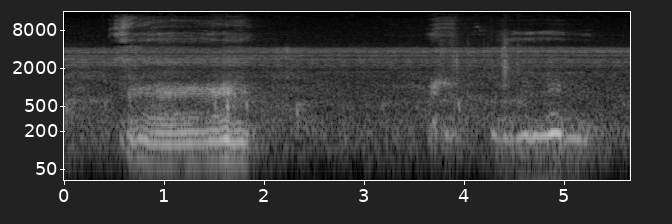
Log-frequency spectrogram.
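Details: Chihuahua Kohaku begging, with an attitude that changes between dad and mum: a low, nasal, rasping grumble for about a second, then a pause and shorter snorting grunts, over a steady high hum.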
